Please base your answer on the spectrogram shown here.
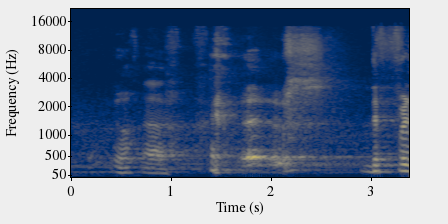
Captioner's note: giggling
